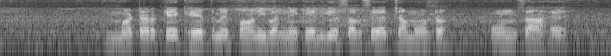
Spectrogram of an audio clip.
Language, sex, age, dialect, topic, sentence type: Hindi, male, 36-40, Kanauji Braj Bhasha, agriculture, question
